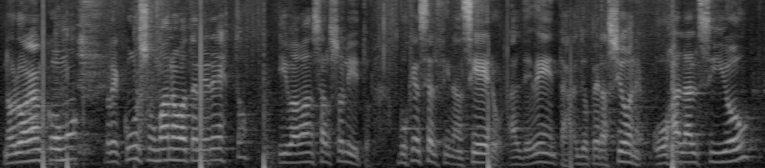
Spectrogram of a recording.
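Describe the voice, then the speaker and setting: A man's voice: fairly high pitch, quick pace, hardly any pauses. A man from Venezuela presenting a seminar talk to a live audience, speaking earnestly and addressing them directly with advice. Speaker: conference presenter. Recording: noisy room recording.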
